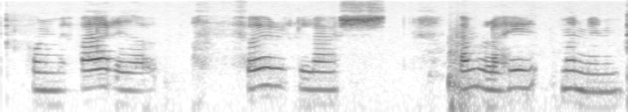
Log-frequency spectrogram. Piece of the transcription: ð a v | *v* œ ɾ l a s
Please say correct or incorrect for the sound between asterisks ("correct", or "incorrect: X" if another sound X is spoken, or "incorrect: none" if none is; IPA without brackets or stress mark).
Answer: incorrect: f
